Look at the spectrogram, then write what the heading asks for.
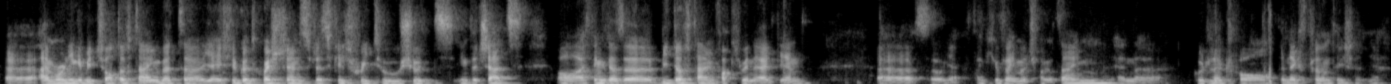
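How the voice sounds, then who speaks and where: A man giving a software demo over a video call, with a hesitant manner and frequent fillers. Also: on the low side, steady tone, moderate pace. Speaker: guest speaker.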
